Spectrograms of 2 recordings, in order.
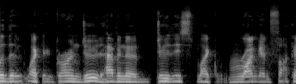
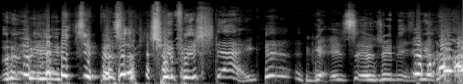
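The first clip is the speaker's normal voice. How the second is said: high, loud laughter breaking through the words; can barely get the words out for laughing; laughing fit; 11 semitones higher, 12 dB louder than usual. Real, not acted. Host breaks up laughing over his own chip and snag joke. Cracking up mid Aussie bit.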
